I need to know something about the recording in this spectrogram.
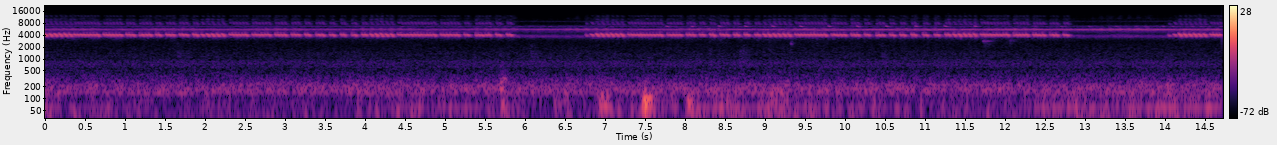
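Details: Night-time chorus of autumn insects, a continuous high-pitched pulsed trill with short pauses near 6 and 13 seconds, faint low rumbles underneath.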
